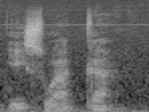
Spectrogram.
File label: "kind of cake made from cassava root", Kibembe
